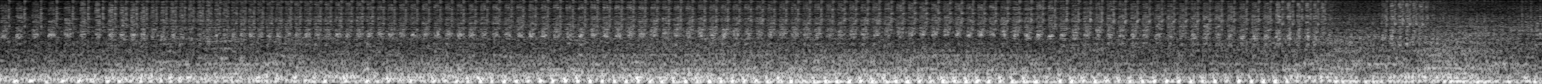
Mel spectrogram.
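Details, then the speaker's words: Yamaha Vega RR single-cylinder motorcycle that often stalls and had already been dismantled without a cure, heard at the left side, softer than the right: fast, uneven metallic ticking over a busy idle, pointing to a worn connecting rod. "di sini suaranya dia itu agak lebih adem daripada yang sebelah kanan kalau di sebelah kanan itu keleteknya parah banget"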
